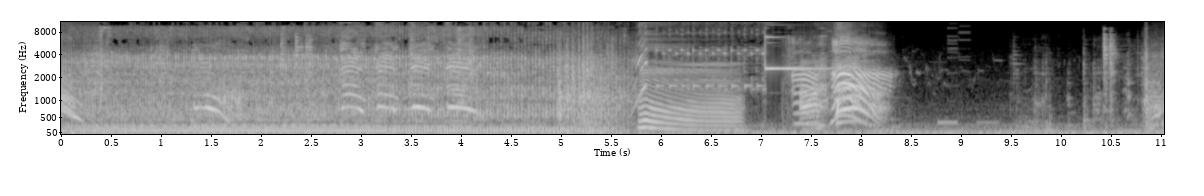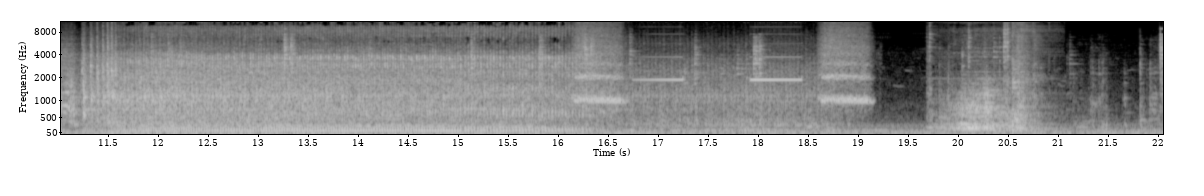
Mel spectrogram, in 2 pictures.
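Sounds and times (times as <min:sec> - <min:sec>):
engine running with low hum: 0:00.0 - 0:06.9, 0:08.4 - 0:22.0
short beeps: 0:08.4 - 0:09.7.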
